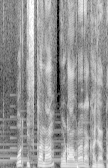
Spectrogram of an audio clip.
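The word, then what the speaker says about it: Cadabra: साथ ही कई लोगों के द्वारा इस नाम को केडावर प्रोनाउंस किया जा रहा था, और केडावर का हिंदी मीनिंग मृत शव होता है।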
